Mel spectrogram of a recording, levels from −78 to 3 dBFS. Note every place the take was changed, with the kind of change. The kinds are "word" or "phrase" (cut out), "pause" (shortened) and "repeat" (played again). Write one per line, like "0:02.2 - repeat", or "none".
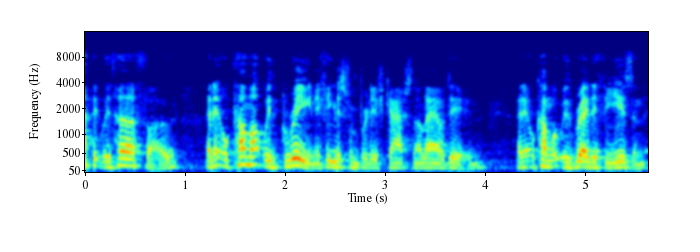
0:02.5 - word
